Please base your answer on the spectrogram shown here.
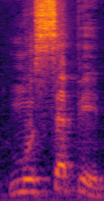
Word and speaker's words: Motsepe: That T is silent. Motsepe, if you want to pronounce them, but it is Motsepe when you want to write them out. M-O-T-S-E-P-E. But to pronounce them, now Motsepe, that's M-O-S-A-S-A-Y. Yes, and then P-A-Y, Motsepe.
